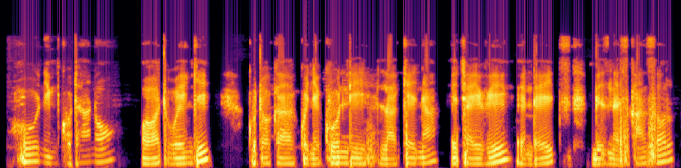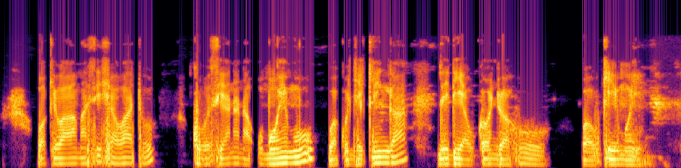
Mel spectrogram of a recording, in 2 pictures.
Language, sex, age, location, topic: Swahili, male, 18-24, Kisii, health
